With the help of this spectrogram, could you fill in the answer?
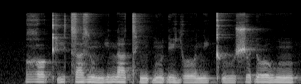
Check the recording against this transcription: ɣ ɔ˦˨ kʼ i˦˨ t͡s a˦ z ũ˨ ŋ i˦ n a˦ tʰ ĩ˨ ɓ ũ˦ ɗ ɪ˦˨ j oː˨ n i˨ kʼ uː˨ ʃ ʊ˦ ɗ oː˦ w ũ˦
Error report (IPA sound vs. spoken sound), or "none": none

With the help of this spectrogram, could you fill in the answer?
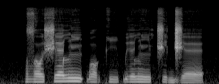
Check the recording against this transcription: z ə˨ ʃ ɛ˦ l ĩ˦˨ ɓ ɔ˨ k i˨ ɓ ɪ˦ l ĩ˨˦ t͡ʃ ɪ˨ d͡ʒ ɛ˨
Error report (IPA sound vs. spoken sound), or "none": ə˨ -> ɔ˨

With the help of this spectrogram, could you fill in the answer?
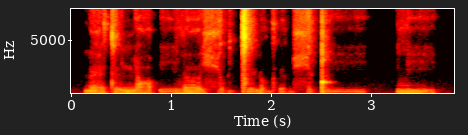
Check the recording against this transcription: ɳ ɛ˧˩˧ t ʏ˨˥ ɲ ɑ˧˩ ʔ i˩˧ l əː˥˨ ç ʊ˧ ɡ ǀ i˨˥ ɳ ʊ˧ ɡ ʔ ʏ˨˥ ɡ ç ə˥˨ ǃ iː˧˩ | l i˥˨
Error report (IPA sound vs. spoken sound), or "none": none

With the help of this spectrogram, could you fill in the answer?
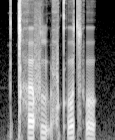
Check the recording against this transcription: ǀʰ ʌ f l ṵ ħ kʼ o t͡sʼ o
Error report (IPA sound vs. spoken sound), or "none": none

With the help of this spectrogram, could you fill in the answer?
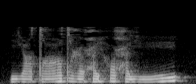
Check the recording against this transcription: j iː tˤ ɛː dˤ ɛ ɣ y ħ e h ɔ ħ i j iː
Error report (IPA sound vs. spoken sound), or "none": e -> i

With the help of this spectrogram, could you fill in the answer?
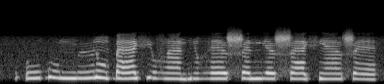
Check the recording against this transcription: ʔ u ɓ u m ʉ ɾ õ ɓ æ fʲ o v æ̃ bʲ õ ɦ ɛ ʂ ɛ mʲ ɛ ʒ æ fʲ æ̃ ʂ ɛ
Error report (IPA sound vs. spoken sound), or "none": ʒ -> ʂ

